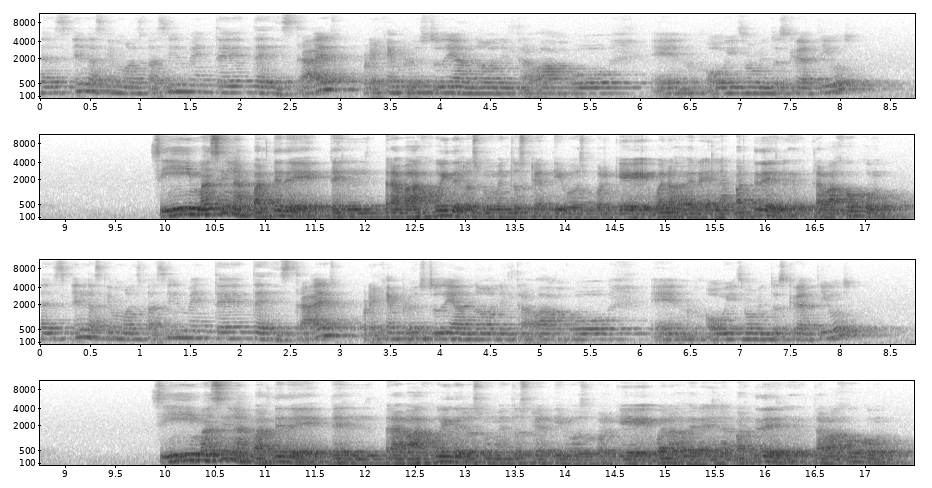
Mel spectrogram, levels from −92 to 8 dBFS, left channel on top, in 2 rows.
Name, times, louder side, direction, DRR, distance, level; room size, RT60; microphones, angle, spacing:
voice 1, 0.0-2.9 3.2-8.1, right 1 dB, 60° right, -2 dB, 0.6 m, -35 dB
voice 2, 9.9-17.2, left 1 dB, 40° left, -1 dB, 0.4 m, -23 dB
2.3 x 2.1 x 2.9 m, 1.4 s
head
